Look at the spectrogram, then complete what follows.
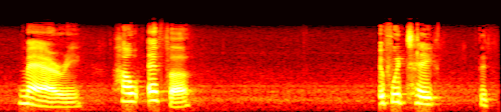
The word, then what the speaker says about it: Mary: If we take RP, the British model, and we pronounce the three words very differently. Listen, Merry, the Merry Christmas. And then the second one is a marry. So we can see the difference. And then the third one, if it's a name, a diphthong occurs here, and we say Mary, Mary.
